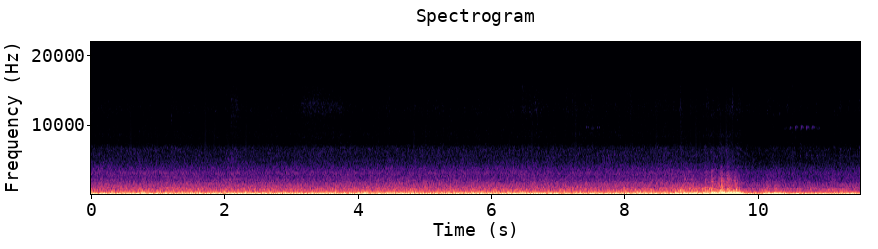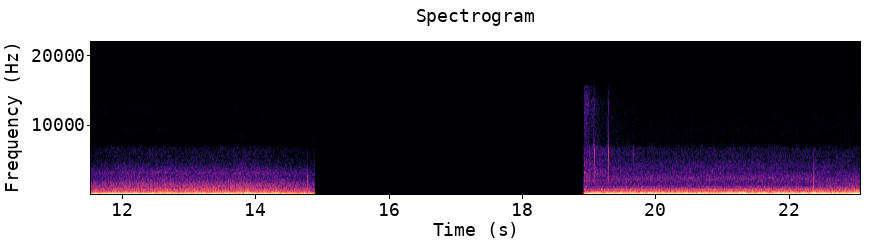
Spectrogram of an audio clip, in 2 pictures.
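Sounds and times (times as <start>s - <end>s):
passenger train rumbling on rails: 0.0s - 14.9s, 19.0s - 23.0s.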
